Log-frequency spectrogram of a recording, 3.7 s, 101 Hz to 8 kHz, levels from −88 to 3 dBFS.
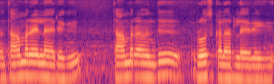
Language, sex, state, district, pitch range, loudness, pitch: Tamil, male, Tamil Nadu, Kanyakumari, 140-155 Hz, -16 LUFS, 145 Hz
